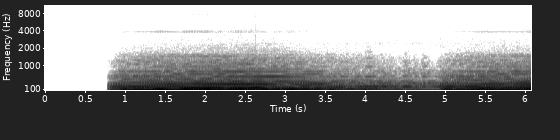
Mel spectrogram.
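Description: A deep, steady low hum with several pitched layers begins out of silence about a second in, sinks away around four and a half seconds, and swells back up near the end.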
